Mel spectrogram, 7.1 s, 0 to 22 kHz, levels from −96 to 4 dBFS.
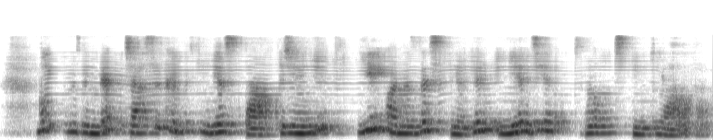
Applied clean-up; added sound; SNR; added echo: neural mask model DeepFilterNet 3.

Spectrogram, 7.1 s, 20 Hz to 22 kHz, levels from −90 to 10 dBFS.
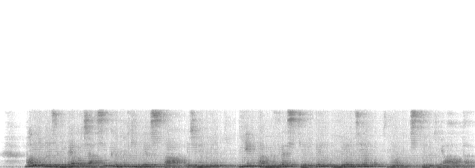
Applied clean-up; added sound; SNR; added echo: neural separator model SepFormer DNS4.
